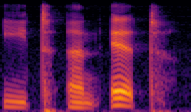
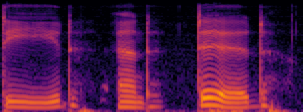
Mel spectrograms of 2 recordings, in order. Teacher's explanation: the vowels before a T, as in eat and it, are short, but before a D, as in deed and did, they are long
